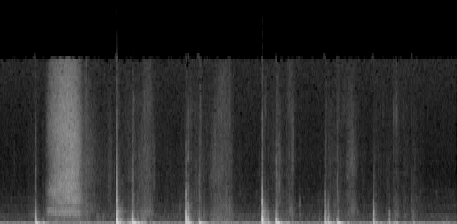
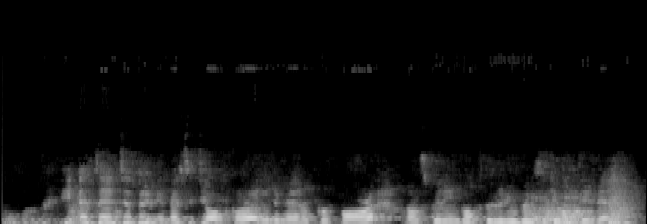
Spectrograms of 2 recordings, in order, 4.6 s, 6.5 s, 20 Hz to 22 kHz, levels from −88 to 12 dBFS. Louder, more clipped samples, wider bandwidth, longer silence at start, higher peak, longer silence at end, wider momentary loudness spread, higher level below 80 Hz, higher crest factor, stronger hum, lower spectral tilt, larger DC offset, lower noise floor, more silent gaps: second, -21 LUFS vs -16 LUFS; neither; first, 16.5 kHz vs 7 kHz; first, 0.2 s vs 0.05 s; about the same, 0 dBFS vs -2 dBFS; about the same, 0 s vs 0.1 s; first, 16 LU vs 10 LU; first, -18 dBFS vs -42 dBFS; about the same, 18 dB vs 14 dB; neither; second, -6 dB/octave vs -8.5 dB/octave; neither; about the same, -35 dBFS vs -34 dBFS; neither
